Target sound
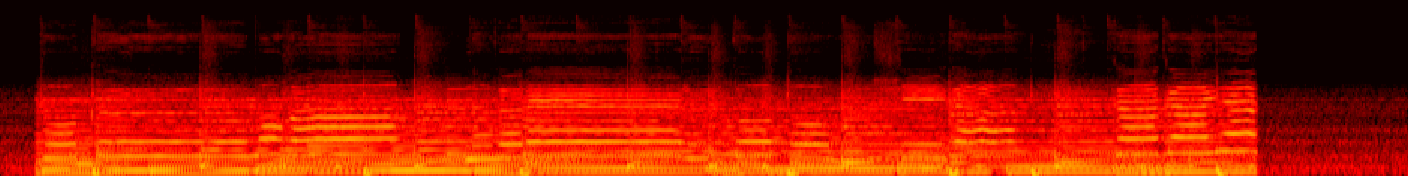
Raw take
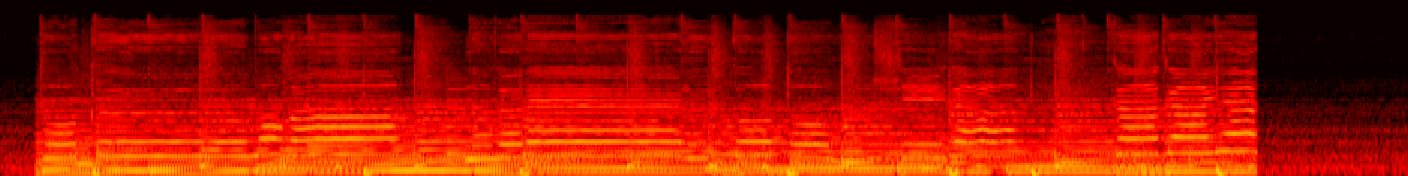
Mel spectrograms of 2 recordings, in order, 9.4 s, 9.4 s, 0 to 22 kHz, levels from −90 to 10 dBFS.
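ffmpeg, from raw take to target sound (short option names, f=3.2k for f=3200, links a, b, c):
-af "highshelf=f=3.7k:t=q:w=3:g=-10.5"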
